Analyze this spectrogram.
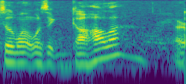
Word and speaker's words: Gahanna: Was it Gahala? Or how do you pronounce Gahanna. it? Gahanna.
